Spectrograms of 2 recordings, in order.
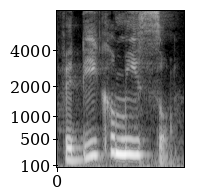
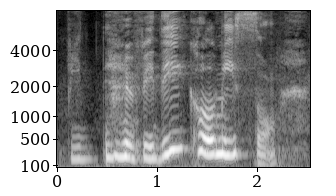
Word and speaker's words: fideicomiso: And that bank trust is called, I'm going to try and pronounce it correctly, it's called fideicomiso.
